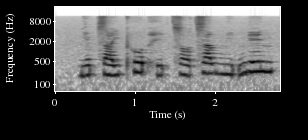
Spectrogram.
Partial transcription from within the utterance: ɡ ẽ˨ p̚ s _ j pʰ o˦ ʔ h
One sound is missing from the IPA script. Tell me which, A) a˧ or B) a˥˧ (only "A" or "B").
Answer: A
